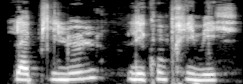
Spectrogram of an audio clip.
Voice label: "pillule", french

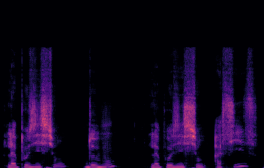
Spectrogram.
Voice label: "position", french

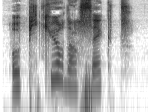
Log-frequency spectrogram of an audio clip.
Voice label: piqure d insecte, french

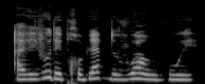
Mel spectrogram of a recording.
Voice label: problemes voix, french

